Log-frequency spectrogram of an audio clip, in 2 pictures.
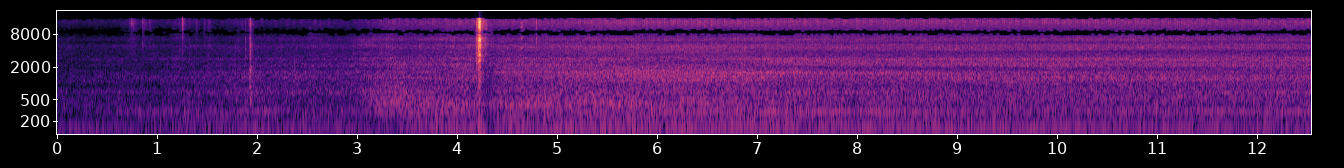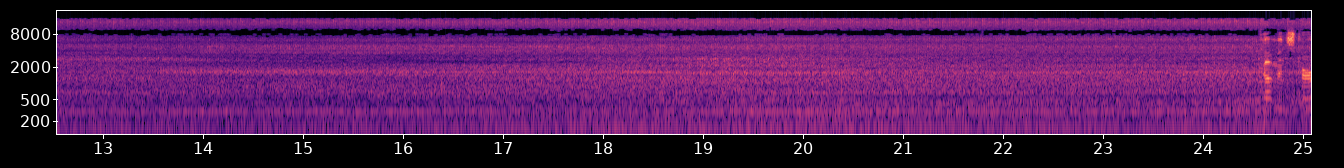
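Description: A Cummins 6.7L turbo diesel in a 2014 Freightliner M2 Horton ambulance idles with a steady, loud, low rumble and an even drone. It settles in after a brief knock early on and runs on unchanged, with no talk.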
